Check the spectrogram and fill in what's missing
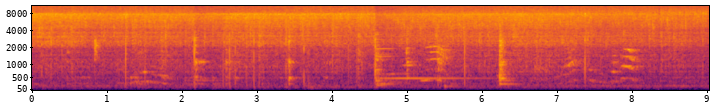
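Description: Onions sizzle and fry in hot oil in a pan while being stirred, a steady hiss under scraping utensil sounds, with a voice speaking nearby.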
